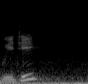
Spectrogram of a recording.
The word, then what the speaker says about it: Ouija: It's pronounced Ouija? Yes. Why is it pronounced Ouija? I don't know.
